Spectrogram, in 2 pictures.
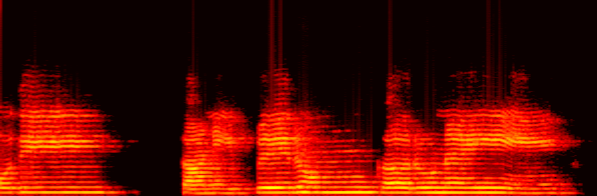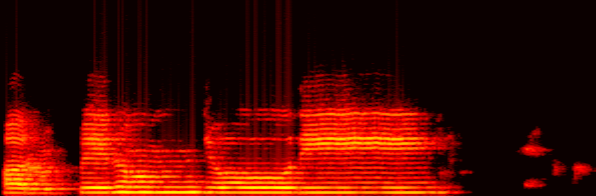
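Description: A young child sings through an online call.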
